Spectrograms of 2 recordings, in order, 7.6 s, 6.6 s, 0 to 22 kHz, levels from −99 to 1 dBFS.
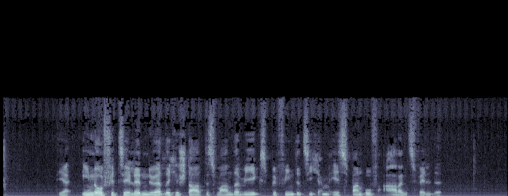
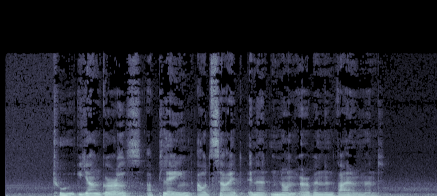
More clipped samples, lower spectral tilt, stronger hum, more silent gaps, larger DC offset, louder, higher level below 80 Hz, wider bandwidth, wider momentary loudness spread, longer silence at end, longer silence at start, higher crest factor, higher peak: neither; about the same, -5 dB/octave vs -6 dB/octave; first, 50 Hz at -50 dBFS vs none; neither; neither; about the same, -27 LUFS vs -28 LUFS; second, -56 dBFS vs -48 dBFS; second, 11.5 kHz vs 16.5 kHz; second, 13 LU vs 21 LU; first, 1 s vs 0 s; about the same, 0.05 s vs 0.1 s; about the same, 20 dB vs 18 dB; first, -6 dBFS vs -10 dBFS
